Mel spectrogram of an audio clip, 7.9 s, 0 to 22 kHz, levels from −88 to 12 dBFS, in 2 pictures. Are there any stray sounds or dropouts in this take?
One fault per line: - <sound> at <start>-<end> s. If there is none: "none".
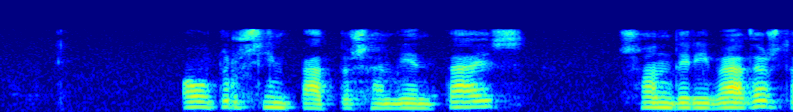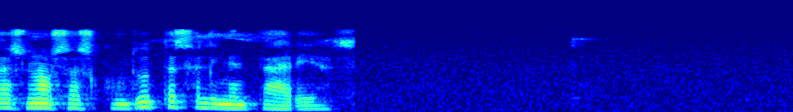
none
